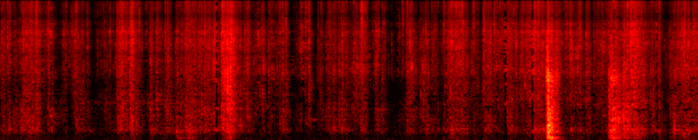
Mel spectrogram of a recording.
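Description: Clear plastic bag crinkling and rustling continuously as hands handle a bagged jewelry set, with one sharp, louder crackle about eight seconds in.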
